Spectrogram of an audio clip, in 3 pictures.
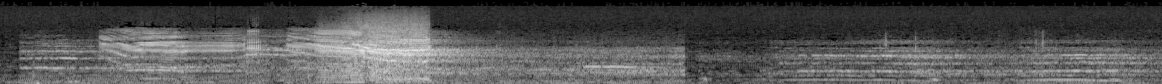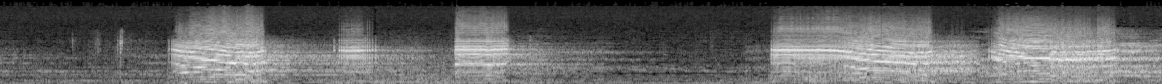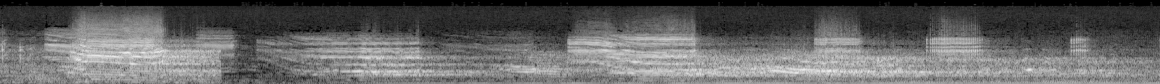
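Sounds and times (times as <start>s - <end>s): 
red deer calling: 0.2s - 34.8s.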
